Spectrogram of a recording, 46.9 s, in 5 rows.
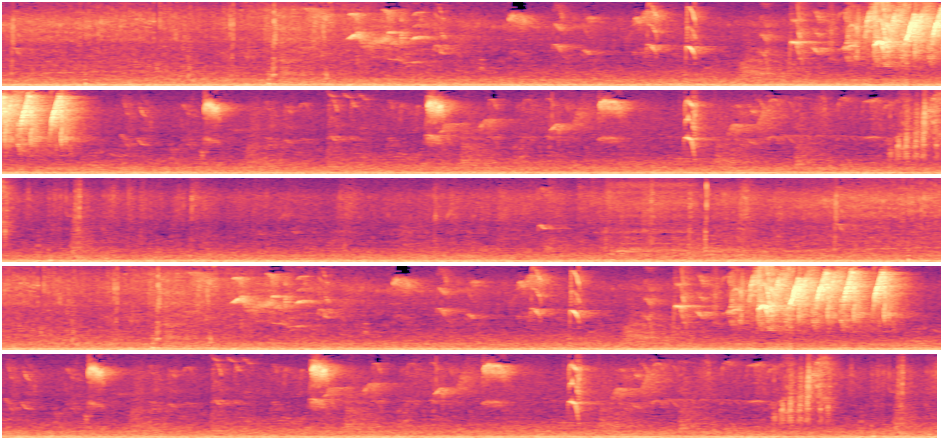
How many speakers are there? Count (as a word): zero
